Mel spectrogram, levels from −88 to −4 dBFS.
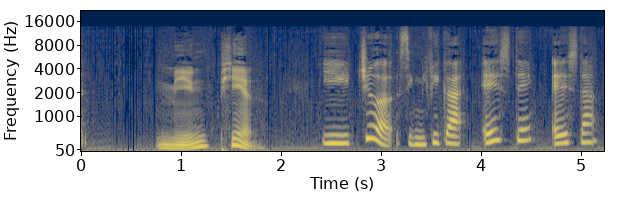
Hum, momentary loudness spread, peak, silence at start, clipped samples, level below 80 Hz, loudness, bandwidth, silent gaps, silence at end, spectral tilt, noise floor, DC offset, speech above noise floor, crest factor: none; 8 LU; -2 dBFS; 0 s; under 0.1%; -44 dBFS; -18 LUFS; 14 kHz; none; 0.05 s; -5 dB/octave; -42 dBFS; 0.8%; 24 dB; 18 dB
